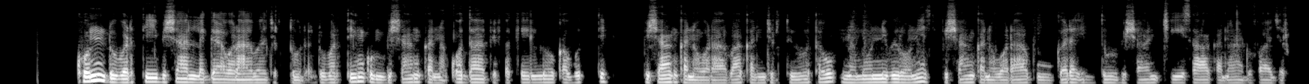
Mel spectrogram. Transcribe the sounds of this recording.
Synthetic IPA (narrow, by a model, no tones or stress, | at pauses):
kʊnd̪ʊbɐɾt̪iːbɪʃaːnlɐɡaːwɐɾaːbaːd͡ʒɪɾt̪uːᶑɐd̪ʊbɐɾt̪iːŋkʊnbɪʃaːŋkɐnɐkʼɔd̪aːbɪfɐke̞ːlːo̞ːkʼɐbʊt̪ːɪ | b̥ɪʃaːŋkɐnɐwɐɾaːbaːkɐnd͡ʒɪɾt̪ʊjo̞ːt̪ɐʔʊnɐmo̞ːnːɪbɪɾo̞ːniːsb̥ɪʃaːŋkɐnɐwɐɾaːbuːɡɐɾɐɪd̪ːo̞ːbɪʃaːnt͡ʃʼiːsaːkɐnaːᶑʊfaːd͡ʒɪɾɐ̥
